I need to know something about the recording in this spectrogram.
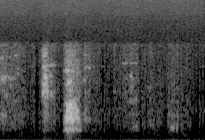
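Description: Two brief vocal sounds from a person, close together about half a second in, in an otherwise quiet room.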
